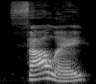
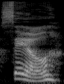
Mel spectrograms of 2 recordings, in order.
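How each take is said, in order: First: It is said with Spanish vowels, two syllables. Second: It is said like the English word, one syllable. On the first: The speaker calls it right. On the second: The speaker calls it wrong.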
